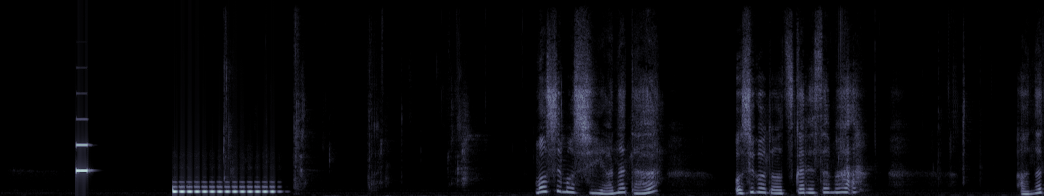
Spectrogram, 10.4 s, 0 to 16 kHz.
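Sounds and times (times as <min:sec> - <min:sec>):
short electronic beep: 0:00.8 - 0:01.0, 0:01.8 - 0:02.8
rapid pulsing telephone ring tone during outgoing call: 0:01.8 - 0:02.8
speech: 0:05.4 - 0:06.8, 0:07.4 - 0:08.8, 0:10.2 - 0:10.4.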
